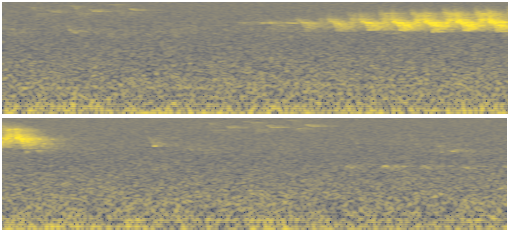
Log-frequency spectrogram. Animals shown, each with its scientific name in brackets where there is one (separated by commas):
American Crow (Corvus brachyrhynchos), Blackburnian Warbler (Setophaga fusca), Ovenbird (Seiurus aurocapilla)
